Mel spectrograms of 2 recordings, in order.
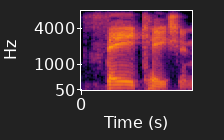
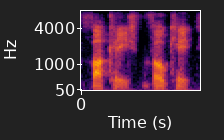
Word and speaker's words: vacation: Very commonly, I don't know why, very commonly mispronounced word, vacation, not vocation. You have to be careful because vocation with an O is a job.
